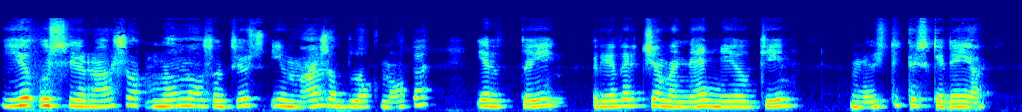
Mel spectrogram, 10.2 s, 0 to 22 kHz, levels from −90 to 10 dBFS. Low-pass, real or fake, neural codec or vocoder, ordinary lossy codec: 14.4 kHz; fake; codec, 32 kHz, 1.9 kbps, SNAC; MP3, 48 kbps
